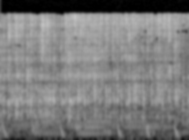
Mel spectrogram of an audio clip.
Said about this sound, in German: So, mein Tee ist, glaube ich, schon kalt. Ich muss noch mal einschenken.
